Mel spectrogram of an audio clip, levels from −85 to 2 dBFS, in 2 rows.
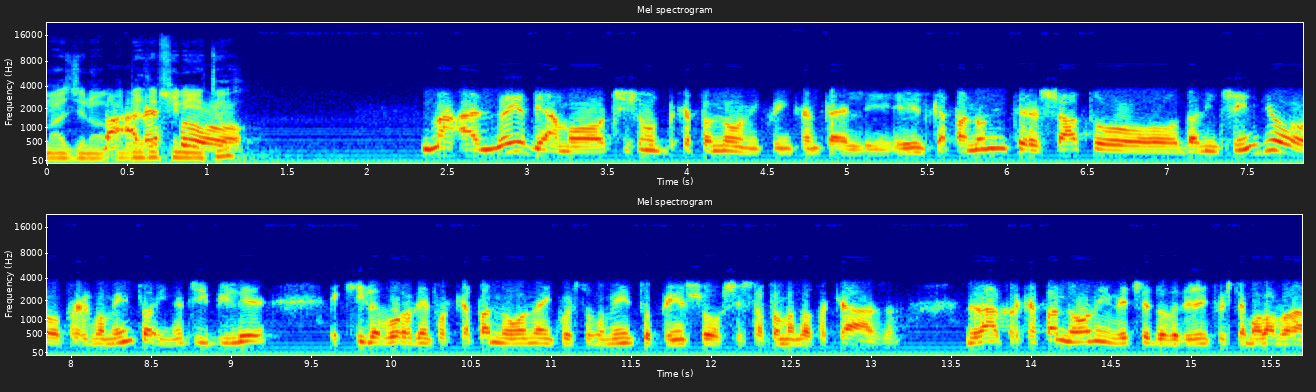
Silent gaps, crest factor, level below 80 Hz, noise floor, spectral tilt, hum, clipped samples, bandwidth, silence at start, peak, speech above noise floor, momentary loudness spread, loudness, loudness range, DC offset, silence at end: none; 16 dB; -54 dBFS; -52 dBFS; -7 dB/octave; none; under 0.1%; 10.5 kHz; 0 s; 0 dBFS; 36 dB; 7 LU; -17 LUFS; 2 LU; 0.4%; 0 s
